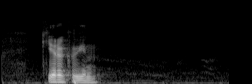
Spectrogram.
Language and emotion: Russian, neutral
